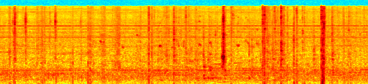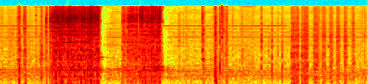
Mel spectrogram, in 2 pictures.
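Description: Electric arc welding on a steel frame: two short bursts of hissing arc, each under a second, with a brief break between them, about six seconds in. Faint scattered ticks around them.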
